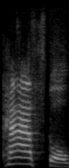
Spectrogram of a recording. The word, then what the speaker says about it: Paschall: You like low key said it the right way the second time, but you everybody wants to make my name rhyme with itself.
